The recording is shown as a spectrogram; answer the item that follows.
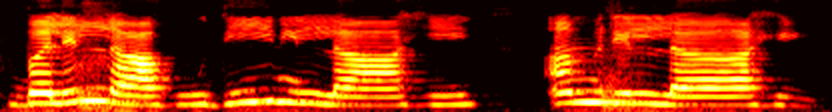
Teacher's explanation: تینوں میں دیکھیے زیر زیر اینڈ زیر آئی ہے تو اللہ کے نام سے پہلے جب بھی زیر آ جائے گی تو اللہ کے نام کو بالکل ہی باریک پڑھی جائے گی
